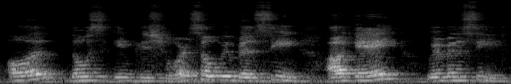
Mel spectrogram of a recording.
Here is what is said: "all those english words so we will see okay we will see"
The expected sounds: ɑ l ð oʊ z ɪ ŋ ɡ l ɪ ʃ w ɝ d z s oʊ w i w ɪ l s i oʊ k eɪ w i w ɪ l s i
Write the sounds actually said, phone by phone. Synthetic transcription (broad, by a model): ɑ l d oʊ s ɪ ŋ ɡ l ɪ ʃ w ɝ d s oʊ w i w ɪ l s i oʊ k eɪ w i w ɪ l s i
